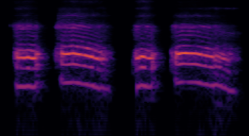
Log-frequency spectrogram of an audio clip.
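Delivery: high, loud peacock cries; peacock call. Acted. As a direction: cry out in pairs like a peacock. Story's peacock answers.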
